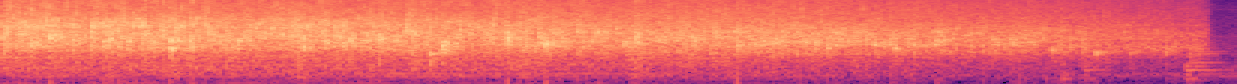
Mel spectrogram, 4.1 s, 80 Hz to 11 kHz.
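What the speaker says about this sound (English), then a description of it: "We're going to refry them like 5 minutes on each side in hot oil." Kingfish fries in hot oil in an open pan, giving a loud, steady, close sizzle with faint pops that fades slightly before cutting off near the end.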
